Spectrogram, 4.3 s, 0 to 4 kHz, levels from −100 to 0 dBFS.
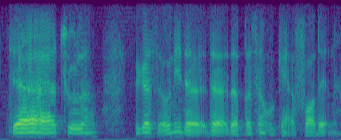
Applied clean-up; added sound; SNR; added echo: none; none; none; none.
